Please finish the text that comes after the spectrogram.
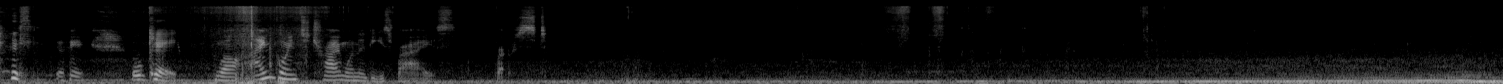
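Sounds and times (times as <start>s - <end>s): low vehicle hum: 0.0s - 15.0s
crunchy chewing: 6.2s - 15.0s.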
